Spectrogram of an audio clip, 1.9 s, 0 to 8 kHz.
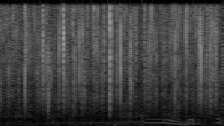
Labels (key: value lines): label: biophony, cascading saw
recorder: SoundTrap 600 or HydroMoth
